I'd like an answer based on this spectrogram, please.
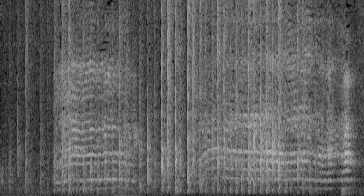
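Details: Domestic cat having its claws trimmed, one of fourteen cats groomed indoors: a long, drawn-out wailing meow with a steady tone lasting about three seconds, over sharp clicking noises and a person's voice.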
